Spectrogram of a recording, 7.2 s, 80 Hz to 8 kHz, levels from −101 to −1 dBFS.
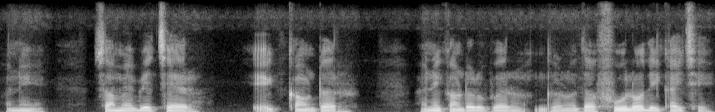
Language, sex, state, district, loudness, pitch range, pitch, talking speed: Gujarati, male, Gujarat, Valsad, -17 LUFS, 105-115 Hz, 110 Hz, 115 wpm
